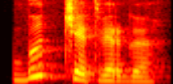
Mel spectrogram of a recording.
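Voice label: "быд четвергӧ", Komi, female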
